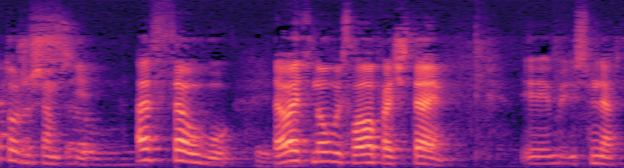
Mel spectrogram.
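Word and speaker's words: الثوب: Саубун, ас-саубу. То есть с алиф-лям будет ас-сауб. Не аль-сауб, а ас-сауб.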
